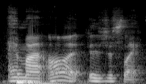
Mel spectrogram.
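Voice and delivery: ordinary delivery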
